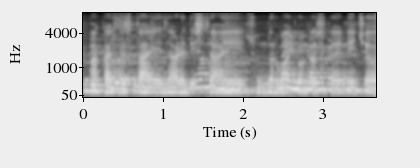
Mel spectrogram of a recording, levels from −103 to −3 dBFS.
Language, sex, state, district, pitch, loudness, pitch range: Marathi, male, Maharashtra, Dhule, 125 Hz, -18 LUFS, 120-160 Hz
